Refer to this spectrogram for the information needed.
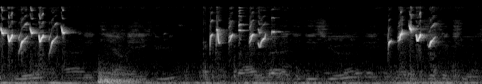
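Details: Singing goldfinch, a songbird that breeds in Morocco, including public gardens; three bursts of quick, high twittering notes with rising and falling slurs, separated by short pauses.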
